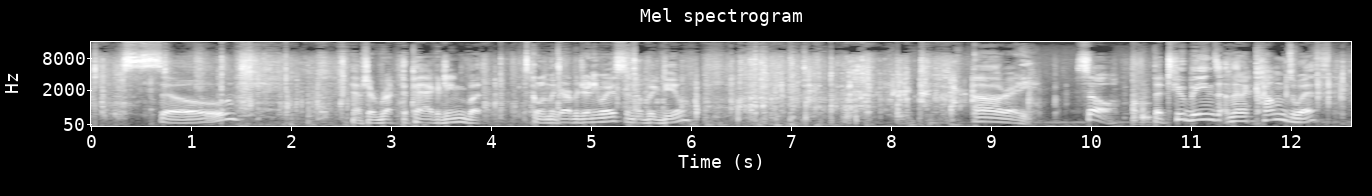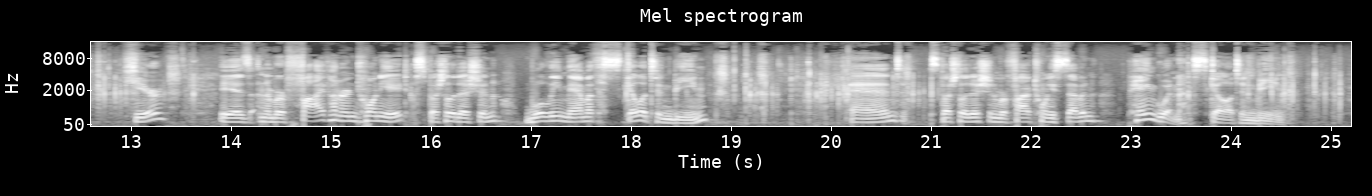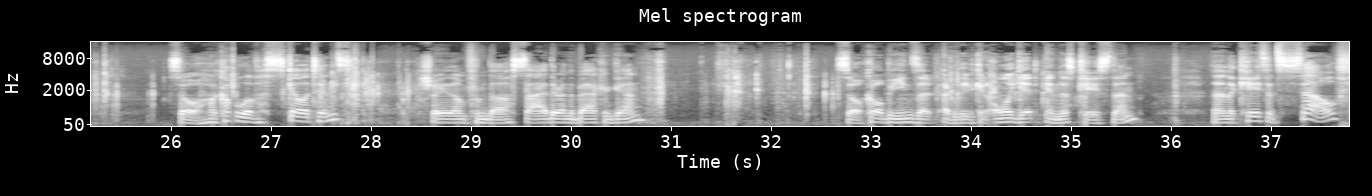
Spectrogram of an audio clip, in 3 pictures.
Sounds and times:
Inside, small room: 0.0 - 37.7
Speech: 0.3 - 1.6, 2.6 - 6.0, 8.8 - 12.4, 13.0 - 18.9, 20.2 - 24.6, 26.0 - 27.8, 28.5 - 30.8, 32.7 - 35.7, 36.4 - 37.7.

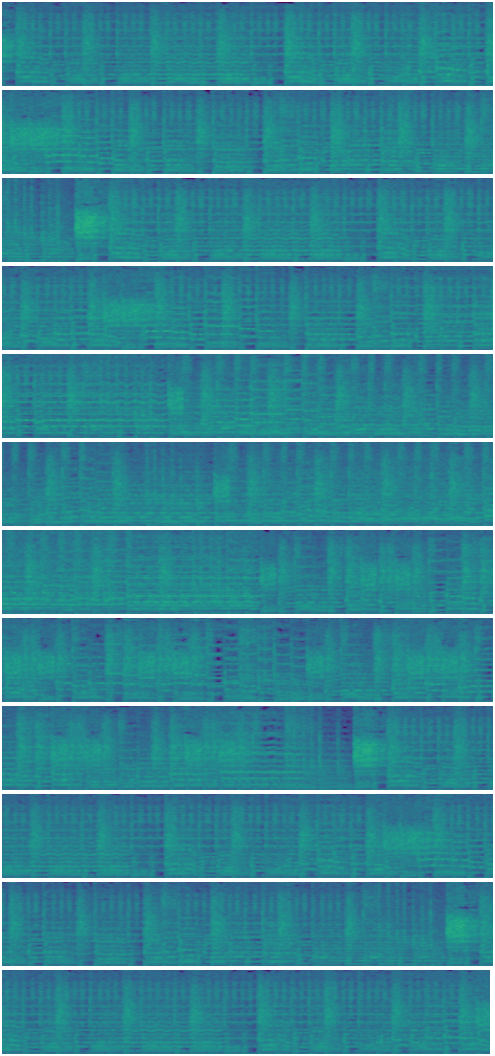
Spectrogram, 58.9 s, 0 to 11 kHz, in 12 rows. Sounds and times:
Music: 0.0 - 58.8.

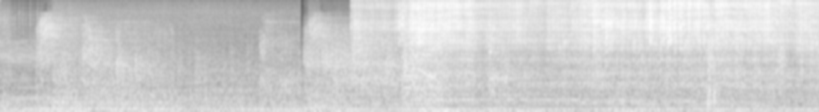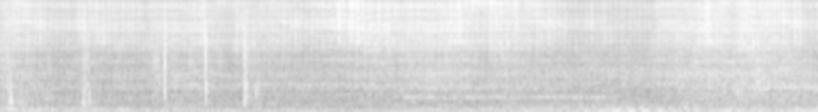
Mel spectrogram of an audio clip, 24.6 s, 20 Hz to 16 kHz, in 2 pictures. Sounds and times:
Sizzle: 5.3 - 24.5.

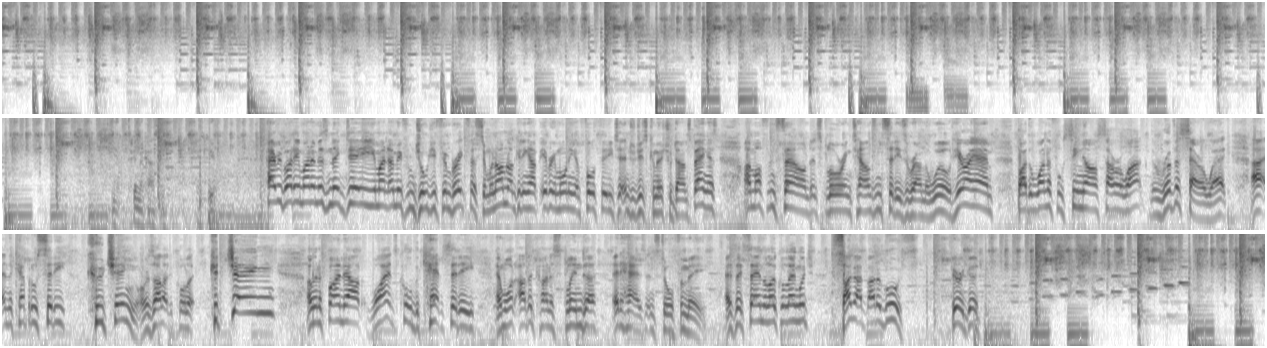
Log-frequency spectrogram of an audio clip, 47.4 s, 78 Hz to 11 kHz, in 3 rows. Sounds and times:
Music: 0.0 - 47.3
Speech: 17.2 - 18.5, 19.1 - 43.8.

